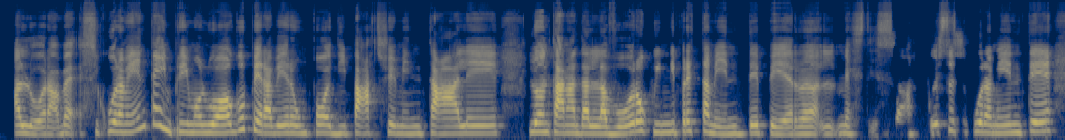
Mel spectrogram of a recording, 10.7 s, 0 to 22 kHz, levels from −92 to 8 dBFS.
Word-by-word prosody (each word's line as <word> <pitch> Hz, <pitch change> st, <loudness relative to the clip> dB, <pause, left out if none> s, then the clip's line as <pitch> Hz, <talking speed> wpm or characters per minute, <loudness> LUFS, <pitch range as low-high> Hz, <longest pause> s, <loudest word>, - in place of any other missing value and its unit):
Allora, 200 Hz, -4 st, 0 dB
beh 230 Hz, -, -2 dB
sicuramente 265 Hz, -, -2 dB
in 325 Hz, -, +1 dB
primo 245 Hz, -2 st, -2 dB
luogo 235 Hz, +7 st, +4 dB
per 285 Hz, -7 st, +2 dB
avere 225 Hz, +1 st, +2 dB
un 220 Hz, 0 st, -5 dB
pò 235 Hz, +1 st, 0 dB
di 210 Hz, -1 st, -6 dB
pace 225 Hz, +1 st, 0 dB
mentale 215 Hz, +1 st, 0 dB, 0.3 s
lontana 255 Hz, -3 st, +4 dB
dal 215 Hz, -1 st, +3 dB
lavoro, 210 Hz, +6 st, +3 dB
quindi 245 Hz, -2 st, -5 dB
prettamente 225 Hz, -5 st, -1 dB
per 195 Hz, -3 st, -2 dB
l 205 Hz, 0 st, -2 dB
me 220 Hz, -1 st, -5 dB
stessa. 205 Hz, 0 st, -13 dB, 0.2 s
Questo 475 Hz, -7 st, -5 dB
sicuramente 245 Hz, 0 st, -1 dB
230 Hz, 135 wpm, -22 LUFS, 215-255 Hz, 0.3 s, luogo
